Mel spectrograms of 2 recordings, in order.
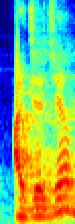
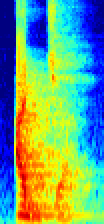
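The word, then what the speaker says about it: أجّ: And when the second and the third letter is same, the morphology, the sarf suggests that it should be pronounced not Ajaja, but Ajja.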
